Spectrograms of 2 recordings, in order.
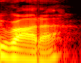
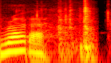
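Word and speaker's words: Rodda: fantasy book series by the Australian author Emily Rada or Rhoda Rada you know what let's look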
